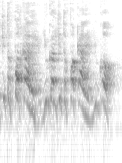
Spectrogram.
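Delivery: high, loud warning shout, laughing through it; urgent shout. Retold or imitated. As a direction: yell at him to get out fast. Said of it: "other dude said".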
